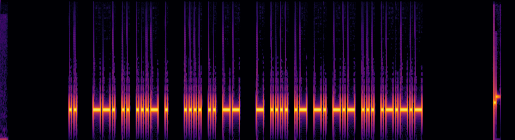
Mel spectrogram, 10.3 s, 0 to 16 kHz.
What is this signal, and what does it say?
Morse code, heard as a keyed tone, about 25 wpm, 700 Hz. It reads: I GIVE HIM THANKS.
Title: Sentences from Top 1000 Words - Review Part 3 - 25wpm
